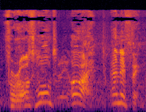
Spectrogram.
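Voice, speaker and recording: An actor playing an eager, loyal Saxon commoner in a video game cutscene. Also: male voice, very high-pitched, very animated, normal speed, gravelly, heavily acted.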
